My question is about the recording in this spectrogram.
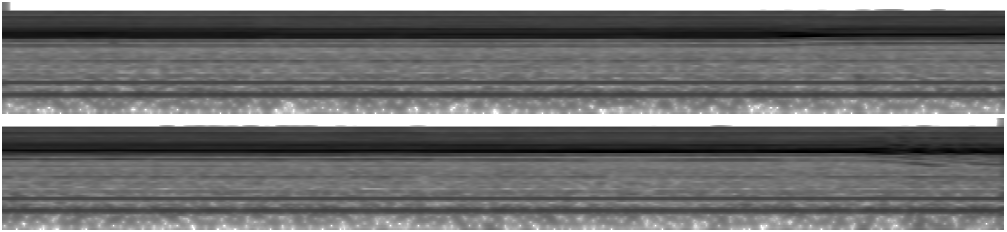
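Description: Built-in buzzer of a DIY low-frequency magnetic field detector sounding a steady high electronic tone while held inside a microwave oven cavity, signalling a magnetic field there. The tone steps up a little in pitch about four seconds in and slides down at the end, over a low steady hum.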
